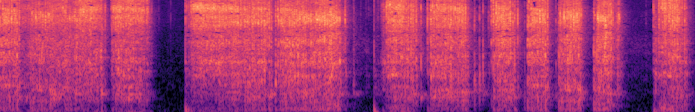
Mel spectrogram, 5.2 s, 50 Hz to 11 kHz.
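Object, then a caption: Coarse sandpaper sheet scratched with fingernails. A sheet of coarse beige 60-grit sandpaper, rolled into a hollow tube and held in one hand, is scratched along its abrasive surface by long red nails. The result is a dry, gritty, bright rasping in long strokes and then shorter bursts, separated by brief silences.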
